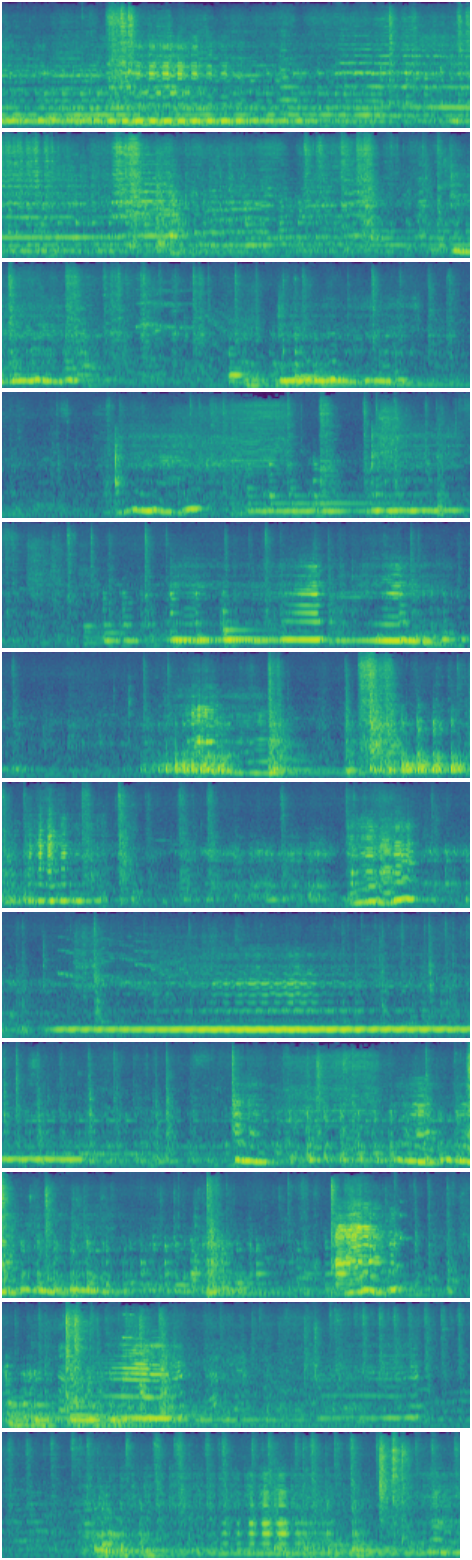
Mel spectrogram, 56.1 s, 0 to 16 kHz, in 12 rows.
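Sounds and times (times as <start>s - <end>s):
double bass: 0.0s - 56.0s
clarinet phrases: 33.2s - 39.0s.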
